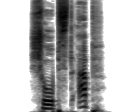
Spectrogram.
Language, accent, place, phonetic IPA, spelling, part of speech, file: German, Germany, Berlin, [ʃoːpst ˈap], schobst ab, verb, De-schobst ab.ogg
- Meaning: second-person singular preterite of abschieben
